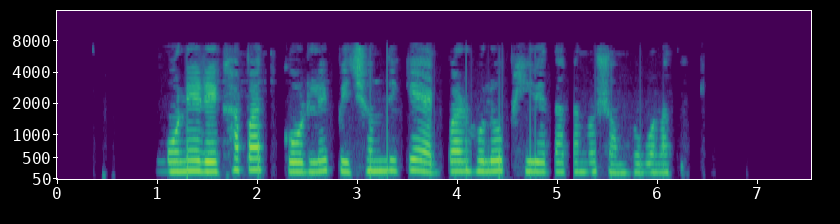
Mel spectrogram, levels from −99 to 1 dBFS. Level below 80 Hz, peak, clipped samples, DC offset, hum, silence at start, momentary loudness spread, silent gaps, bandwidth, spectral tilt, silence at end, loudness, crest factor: -60 dBFS; -6 dBFS; under 0.1%; under 0.1%; none; 1.1 s; 11 LU; 2.20-2.26 s, 2.77-2.81 s; 7.6 kHz; -6 dB/octave; 1.45 s; -25 LUFS; 18 dB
